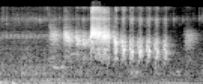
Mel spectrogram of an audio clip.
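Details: Female common iora calling to the male while in breeding condition: soft rising chirps lead into a loud high burst. A descending series of about ten spaced, clipped notes follows.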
